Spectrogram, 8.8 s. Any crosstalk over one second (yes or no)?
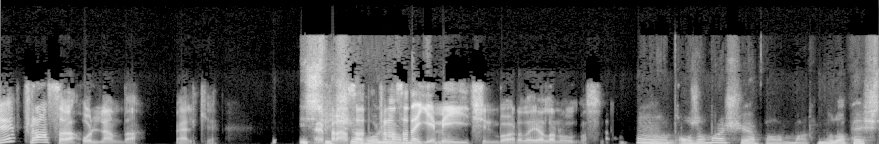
yes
